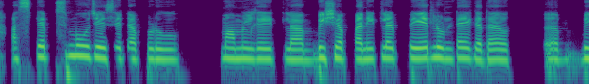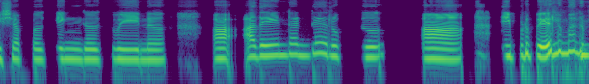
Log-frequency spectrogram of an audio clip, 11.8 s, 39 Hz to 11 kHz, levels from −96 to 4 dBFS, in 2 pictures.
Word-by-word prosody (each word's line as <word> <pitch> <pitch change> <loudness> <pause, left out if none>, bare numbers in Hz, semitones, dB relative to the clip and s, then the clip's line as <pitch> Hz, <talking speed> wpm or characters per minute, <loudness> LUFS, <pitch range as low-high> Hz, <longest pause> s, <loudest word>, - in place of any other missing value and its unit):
ఆ - - -5
steps 245 -2 -2
move 260 -1 +3
చేసేటప్పుడు. 215 -2 -2 0.6
మామూలుగా 215 -1 0
ఇట్లా 200 0 -3 0.2
బిషప్ 225 -1 +1
అని 210 - 0
ఇట్లా 225 +2 0 0.2
పేర్లు 225 +1 +4
ఉంటాయి 220 +1 -1
కదా! 200 +1 -2 0.6
ఆహ్, 205 -1 -3 0.2
బిషప్, 210 -1 -2 0.2
కింగ్, 205 -1 -1 0.2
క్వీన్ 200 -1 +1 0.7
ఆహ్, 220 - +3 0.2
అదేంటంటే 275 +3 +1
రుకు. 235 -1 -2 0.6
ఆ! - - +7 0.8
ఇప్పుడు 275 +5 0
పేర్లు 270 +7 +9
మనం 295 -5 +4
220 Hz, 115 wpm, -22 LUFS, 210-250 Hz, 0.8 s, పేర్లు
